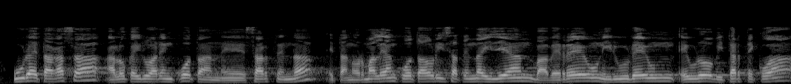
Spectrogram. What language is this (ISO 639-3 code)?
eus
